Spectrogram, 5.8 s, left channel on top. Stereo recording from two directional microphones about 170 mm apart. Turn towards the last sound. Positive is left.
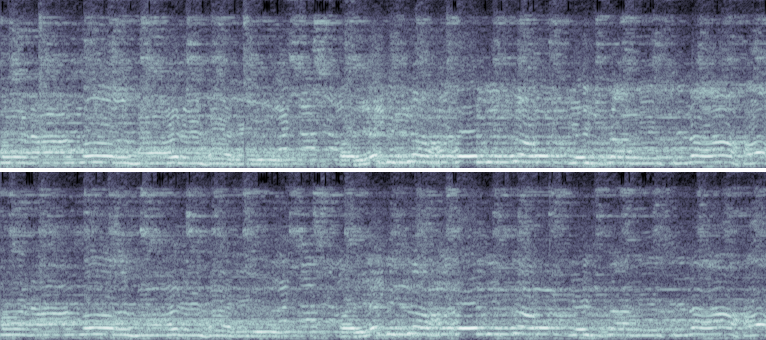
turn(degrees=25)  # may be behind; listen again after turning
